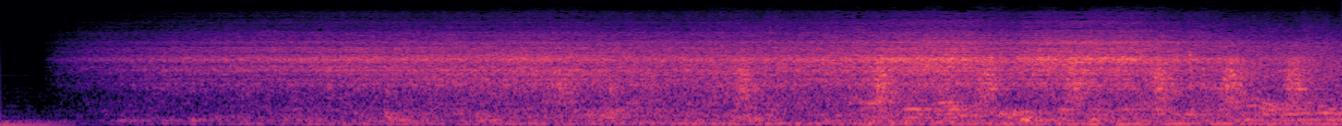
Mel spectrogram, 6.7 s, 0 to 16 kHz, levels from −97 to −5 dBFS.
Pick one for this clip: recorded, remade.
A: recorded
